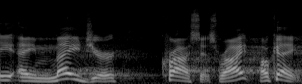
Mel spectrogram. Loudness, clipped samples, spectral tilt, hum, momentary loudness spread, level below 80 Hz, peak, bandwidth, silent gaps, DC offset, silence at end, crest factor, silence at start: -31 LUFS; under 0.1%; -5.5 dB/octave; none; 6 LU; -70 dBFS; -14 dBFS; 16 kHz; none; under 0.1%; 0 s; 16 dB; 0 s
